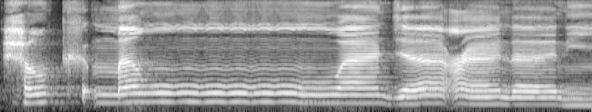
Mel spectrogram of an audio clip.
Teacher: leburkan bunyi tanwinnya ke huruf wau disertai dengung selama dua harakat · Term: idgham bi gunah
